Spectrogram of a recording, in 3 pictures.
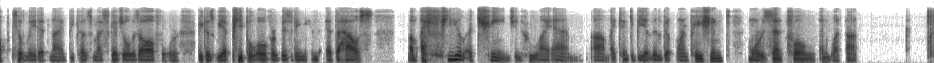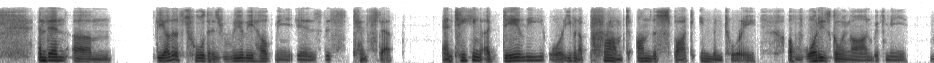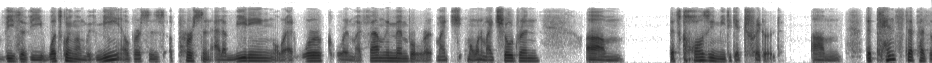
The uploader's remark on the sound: Monday Noon Phone Speaker Series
